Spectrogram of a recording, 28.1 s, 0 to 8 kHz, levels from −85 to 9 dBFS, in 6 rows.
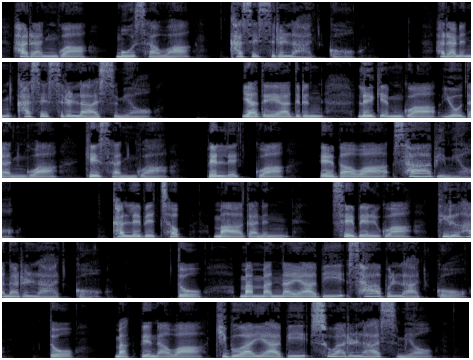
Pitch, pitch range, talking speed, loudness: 195 Hz, 175-205 Hz, 210 characters per minute, -23 LUFS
